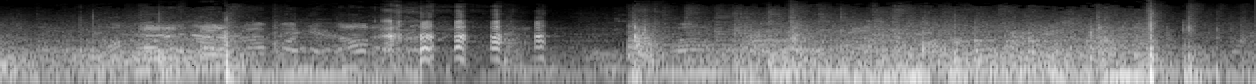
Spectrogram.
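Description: Bowling alley din: background music and voices over a steady low rumble, with a few sharp knocks, the loudest near the end.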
